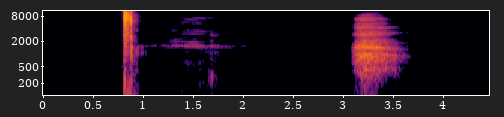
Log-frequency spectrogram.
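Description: A sharp mouth click about a second in, then a woman's short sigh a little after three seconds.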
